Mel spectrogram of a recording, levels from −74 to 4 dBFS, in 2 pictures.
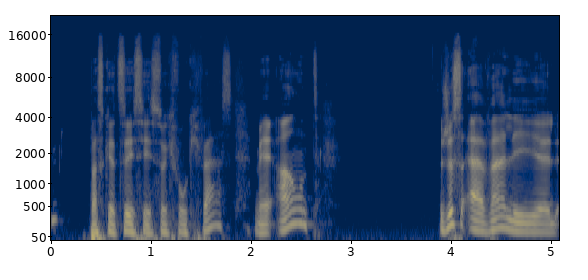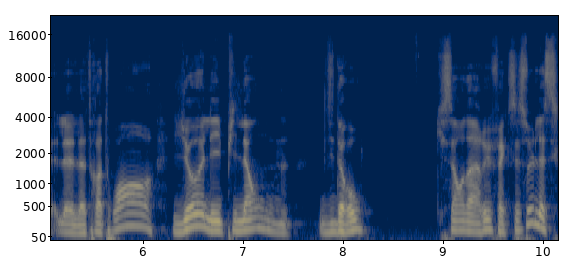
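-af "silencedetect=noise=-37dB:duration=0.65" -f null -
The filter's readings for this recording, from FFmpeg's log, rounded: silence_start: 2.69
silence_end: 3.81 | silence_duration: 1.12
silence_start: 8.18
silence_end: 8.94 | silence_duration: 0.76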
